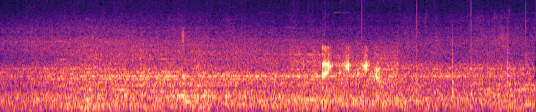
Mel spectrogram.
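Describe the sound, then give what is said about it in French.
Train arriving in a station: a steady low rumble runs throughout, broken by a few brief high metallic squeals near the middle. “Un train arrive dans la gare.”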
